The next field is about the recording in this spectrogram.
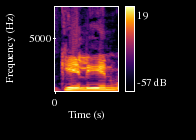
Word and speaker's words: Gillian: So that was Gillian with a hard G and Zazie with two Z's.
